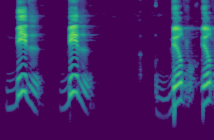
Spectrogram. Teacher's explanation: ज़बान का सिरा ऊपर सनाया और रुबाई की जो मसूड़े होते हैं वहाँ ज़बान लगानी है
